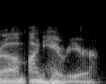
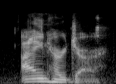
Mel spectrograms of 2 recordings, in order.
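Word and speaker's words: Einherjar: That is for Ein Harrier. – Oh, okay. Well, that's cool. – It's pronounced Ein Her Jar. – In her jar? – No, Ein it. Ein Her Jar.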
